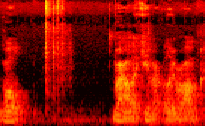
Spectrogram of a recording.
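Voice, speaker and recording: With audible room echo, a woman speaks in an animated tone at a moderate pace. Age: 20s. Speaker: vlogger. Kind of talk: storytime monologue. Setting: bathroom at night. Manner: casual, animated.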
